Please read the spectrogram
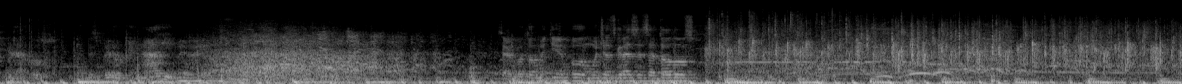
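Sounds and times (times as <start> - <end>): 
audience clapping at a comedy club: 0.0 - 11.8
crowd cheering at a comedy club: 0.0 - 11.8
laughter: 1.7 - 5.6, 7.6 - 11.6
speech: 6.0 - 7.6.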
